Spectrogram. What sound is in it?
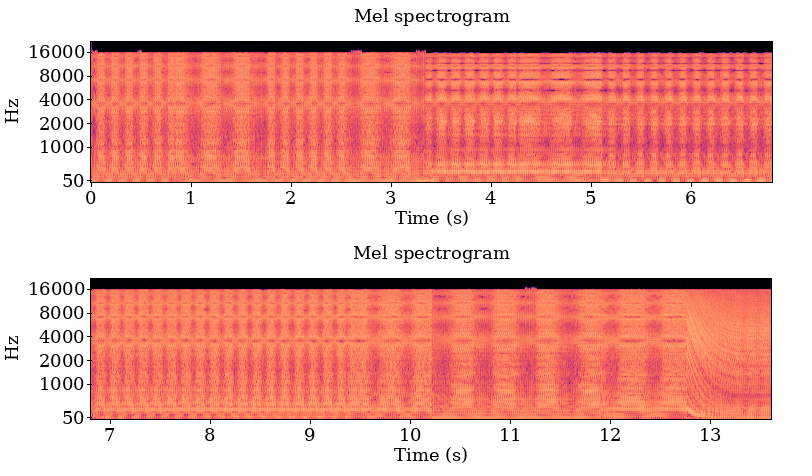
Another harsh dubstep bassline. Only for those who really need it....
bassline, brostep, dubstep, filthy, harsh, loop, midrange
